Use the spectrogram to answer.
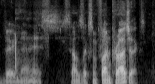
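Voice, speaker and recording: A man's voice: sits low, very animated, moderate pace, breathy edge. A man hosting a live stream, chatting casually and explaining things as he goes. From Canada. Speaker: podcast host.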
